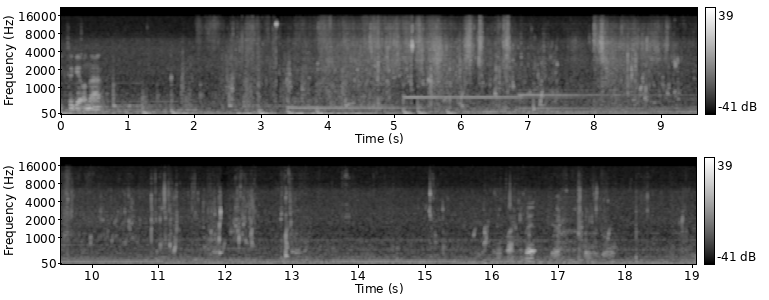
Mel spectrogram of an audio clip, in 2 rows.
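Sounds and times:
steady low hum: 0.0 - 19.0
fish splashing in water: 2.1 - 14.0.

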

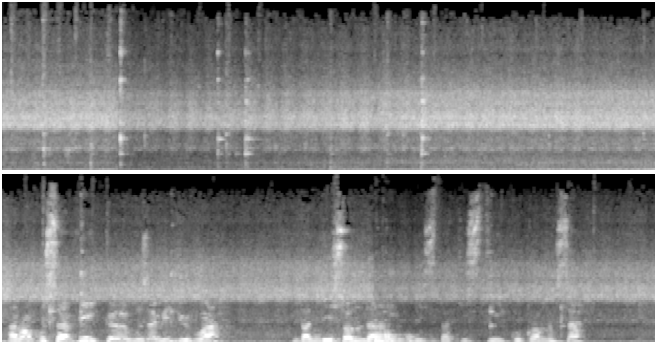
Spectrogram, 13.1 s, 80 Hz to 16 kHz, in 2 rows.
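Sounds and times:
insects chirring: 0.0 - 13.0
metal spoon clinking glass bowl: 10.2 - 11.6.

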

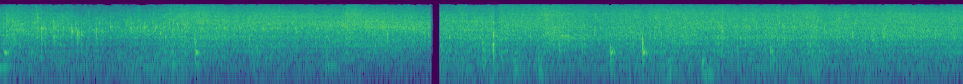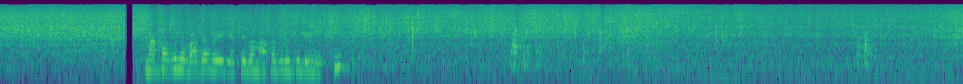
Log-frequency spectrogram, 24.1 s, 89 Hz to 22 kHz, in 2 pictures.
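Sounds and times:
fish sizzling in oil: 0.0 - 24.0.

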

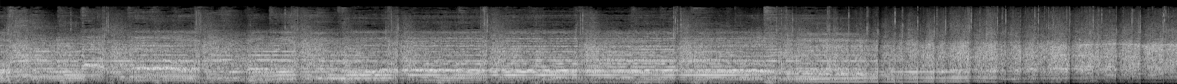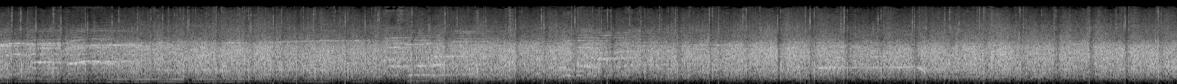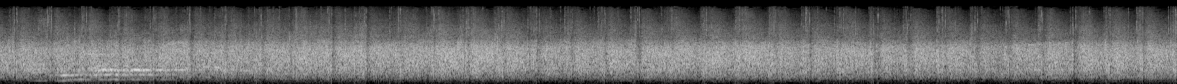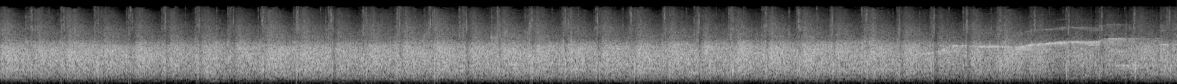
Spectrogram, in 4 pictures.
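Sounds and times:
audience applauding: 0.0 - 47.0
rising whistle: 11.1 - 15.6, 44.8 - 47.0.

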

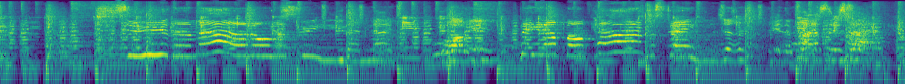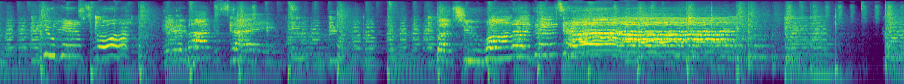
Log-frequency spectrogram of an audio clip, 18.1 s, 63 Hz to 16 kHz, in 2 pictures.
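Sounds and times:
pop band accompaniment: 0.0 - 18.0
woman singing: 1.2 - 11.9.

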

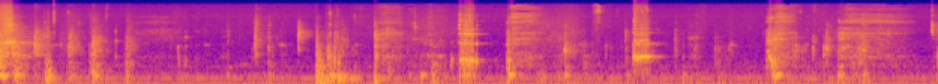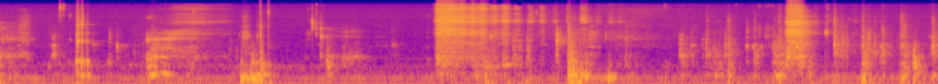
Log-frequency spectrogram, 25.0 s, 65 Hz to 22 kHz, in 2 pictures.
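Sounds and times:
knocks and thumps: 0.0 - 11.7, 15.7 - 16.2, 18.7 - 25.0
steady low hum: 0.0 - 25.0.

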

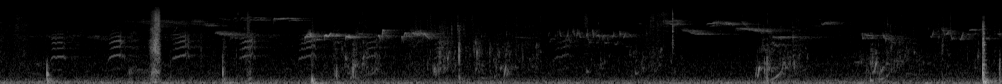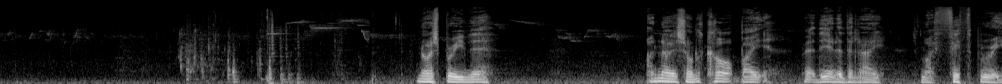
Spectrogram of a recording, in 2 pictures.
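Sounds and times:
small birds chirping: 0.0 - 20.0
water splashing and sloshing: 1.7 - 14.1.

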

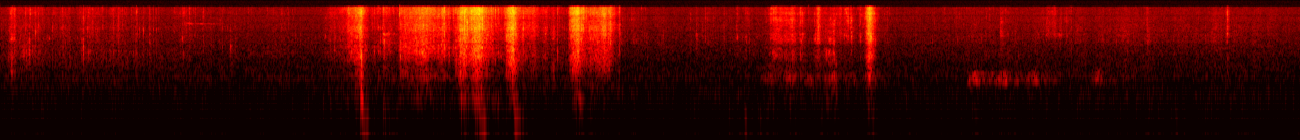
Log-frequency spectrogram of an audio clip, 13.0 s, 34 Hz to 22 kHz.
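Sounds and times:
dry leaves and twigs crunching: 0.0 - 6.3, 7.1 - 8.8.

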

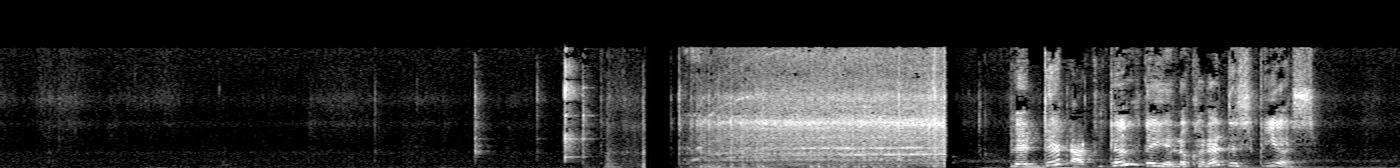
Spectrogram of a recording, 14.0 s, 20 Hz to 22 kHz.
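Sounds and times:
electric hand mixer whisking: 6.8 - 9.5.

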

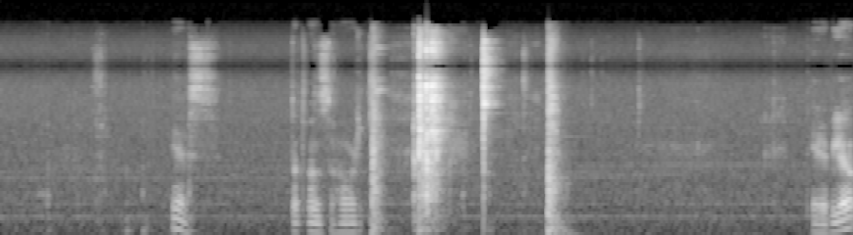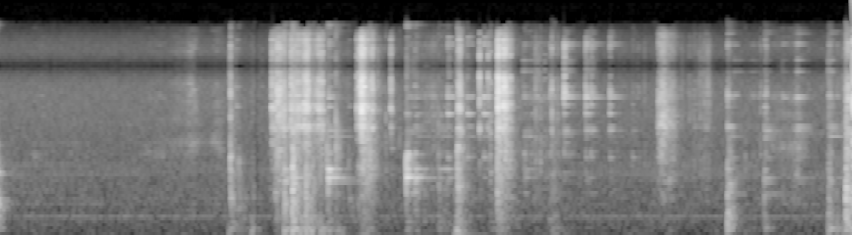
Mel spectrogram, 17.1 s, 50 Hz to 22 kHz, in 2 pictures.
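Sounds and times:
glass and metal pieces clinking: 4.2 - 5.0, 11.2 - 17.0.

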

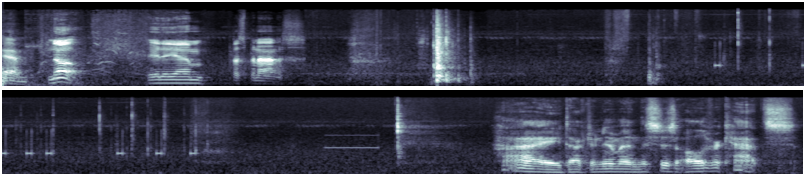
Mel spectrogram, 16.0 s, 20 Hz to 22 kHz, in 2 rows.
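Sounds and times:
phone keypad beeps: 7.1 - 7.4, 8.0 - 10.1, 11.2 - 11.8.

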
